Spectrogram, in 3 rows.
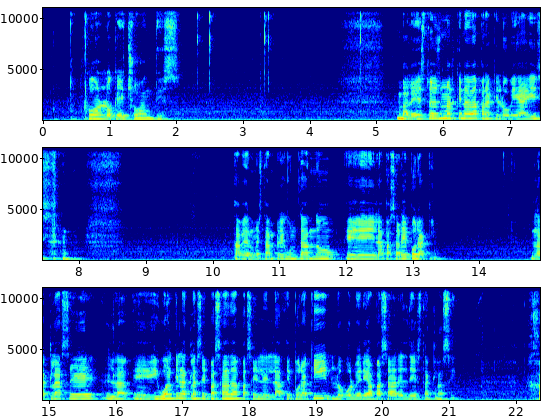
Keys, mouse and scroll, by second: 0.6 shift+a, 5.0-6.0 drag.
